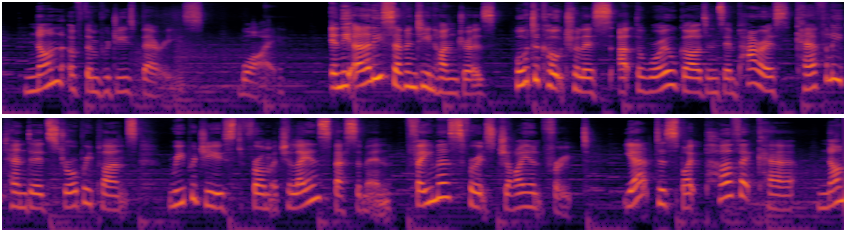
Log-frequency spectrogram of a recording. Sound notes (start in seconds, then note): none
